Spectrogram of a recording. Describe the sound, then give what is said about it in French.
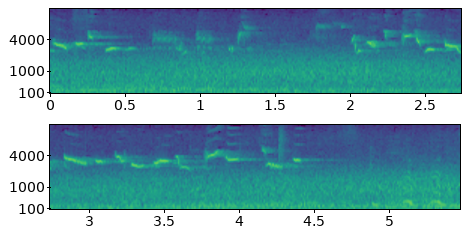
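A Eurasian blackcap sings a rapid, varied warbling phrase of bright whistled notes over steady outdoor background noise, with no one speaking. “Et je vais rajouter l'oiseau qui chantait, là. C'est la fauvette à tête noire.”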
